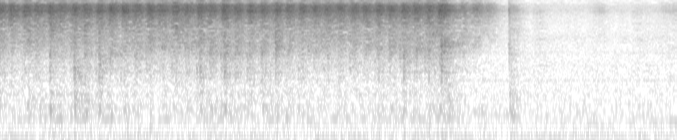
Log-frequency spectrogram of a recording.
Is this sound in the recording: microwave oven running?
no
